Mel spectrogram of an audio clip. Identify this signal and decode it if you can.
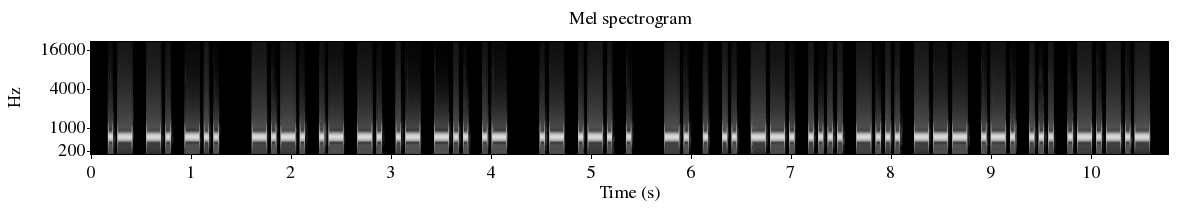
Morse code, heard as a keyed tone, about 25 wpm, 700 Hz. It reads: AND CANADA ARE NEIGHBORS.
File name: practice / 25wpm / Sentences with 4-Word Phrases - 25wpm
